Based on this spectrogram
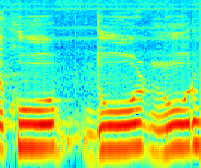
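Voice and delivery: "خوب، دور، نور" each with a stretched oo; drawn-out long u. Shown as a demonstration. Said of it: "جو کھینچ کر پڑھا جائے".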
